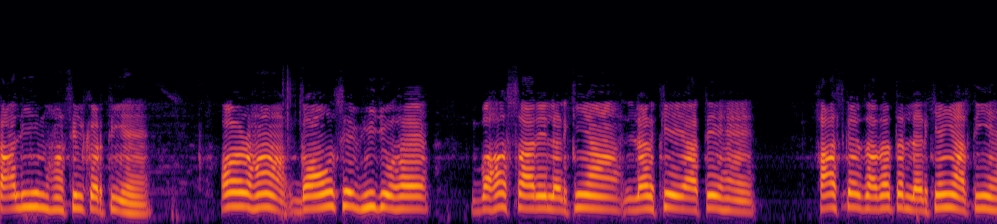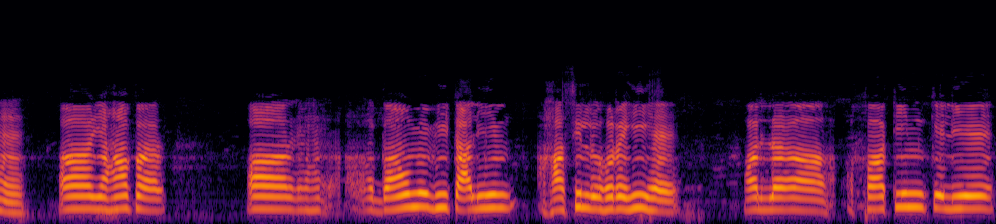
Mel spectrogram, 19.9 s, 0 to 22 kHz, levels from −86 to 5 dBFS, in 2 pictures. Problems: constant background noise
